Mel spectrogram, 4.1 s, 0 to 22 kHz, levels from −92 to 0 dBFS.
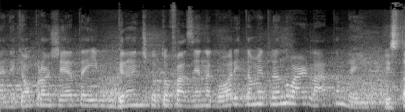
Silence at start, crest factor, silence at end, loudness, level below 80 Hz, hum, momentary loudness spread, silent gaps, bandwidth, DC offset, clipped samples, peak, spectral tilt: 0 s; 16 dB; 0 s; -17 LUFS; -58 dBFS; none; 3 LU; none; over 20 kHz; under 0.1%; under 0.1%; 0 dBFS; -4.5 dB/octave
